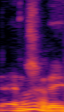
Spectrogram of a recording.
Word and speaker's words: Enschede: And Enschede is actually pronounced Enschede. But that's obvious. If you can speak Spanish, you can also say Enschede.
